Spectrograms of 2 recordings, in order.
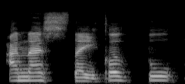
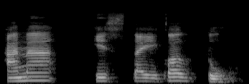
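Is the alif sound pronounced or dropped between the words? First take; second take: dropped; pronounced. First: The words run together, with the alif dropped. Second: The words are separate, with the alif sounded. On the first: "kalau dibaca wasol atau sambung, ya, ini alifnya tidak dibaca" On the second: "ini bisa dibaca terpisah"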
